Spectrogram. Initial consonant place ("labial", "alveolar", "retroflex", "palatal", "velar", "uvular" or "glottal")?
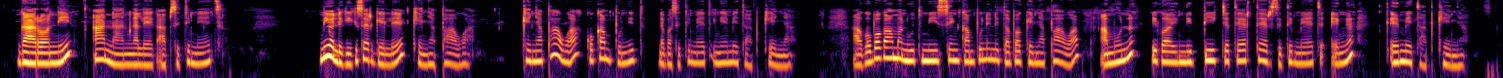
velar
